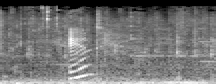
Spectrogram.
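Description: A woman says one word, "and", with rising pitch, over a steady low background rumble.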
